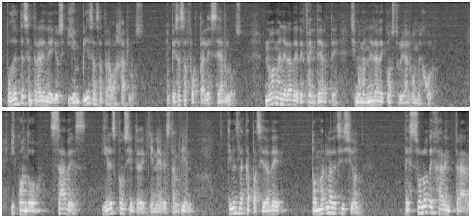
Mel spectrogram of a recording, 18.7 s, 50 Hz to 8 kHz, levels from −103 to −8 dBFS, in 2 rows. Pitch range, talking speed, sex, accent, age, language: 95-135 Hz, 140 wpm, male, Mexican, 40-59, Spanish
